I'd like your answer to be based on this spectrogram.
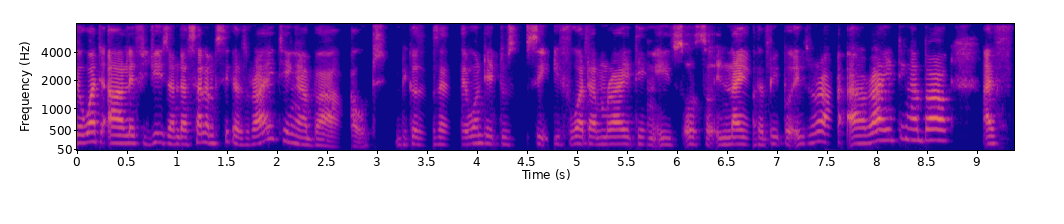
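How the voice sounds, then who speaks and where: Malawian-born woman telling her story. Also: fairly low pitch. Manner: warm, laughs often, repeats words while thinking. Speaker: poet and activist guest. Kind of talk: casual interview talk.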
